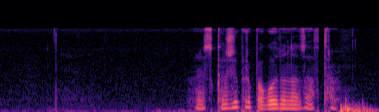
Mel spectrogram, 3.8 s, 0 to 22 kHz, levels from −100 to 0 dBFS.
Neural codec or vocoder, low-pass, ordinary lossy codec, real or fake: none; none; none; real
